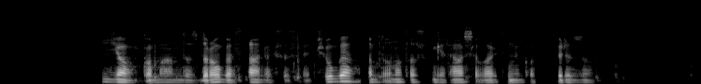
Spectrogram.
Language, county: Lithuanian, Šiauliai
